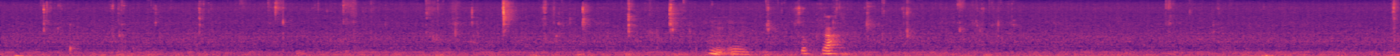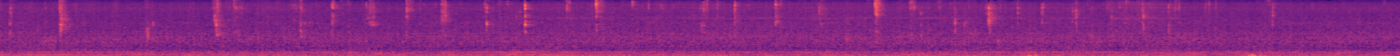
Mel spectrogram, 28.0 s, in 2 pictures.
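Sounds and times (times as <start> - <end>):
chewing crispy food: 0.3 - 12.6, 13.7 - 27.0.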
